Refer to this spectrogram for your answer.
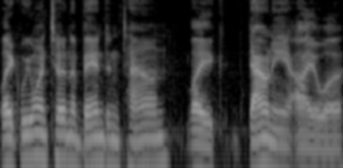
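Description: A man with an American accent speaks at a medium pitch with ordinary pitch variation in an unremarkable speaking voice, on a very clean recording with a silent background. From US Midwest/South (Toledo, Ohio and Louisville, Kentucky). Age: 20s. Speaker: door maker. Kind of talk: casual chat.

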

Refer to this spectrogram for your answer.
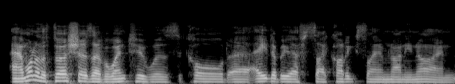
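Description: This man speaks at a medium pitch in an Australian accent, keeping his intonation fairly even. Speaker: professional wrestler and musician. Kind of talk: casual chat.

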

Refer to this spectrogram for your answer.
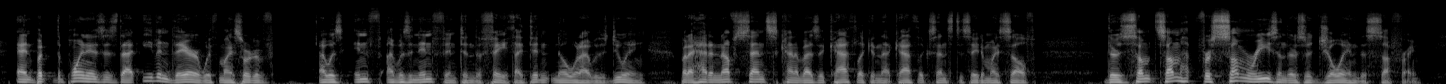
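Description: This man has a plain, everyday voice, fairly low in pitch. He talks at a fairly quick pace with lively intonation. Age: 30s. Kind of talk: interview. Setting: video call.

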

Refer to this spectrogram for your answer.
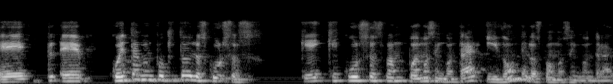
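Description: Using vocal fry and very wide pitch swings, a man talks at a moderate pace. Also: fairly high pitch for a man. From Mexico. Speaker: podcast host. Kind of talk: interview conversation.

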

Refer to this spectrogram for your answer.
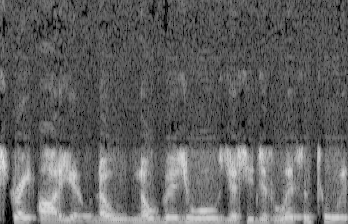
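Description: His voice is high. This man's pitch shifts in a normal way. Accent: Southern US. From North Carolina. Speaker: audio comedy producer. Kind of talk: casual chat.

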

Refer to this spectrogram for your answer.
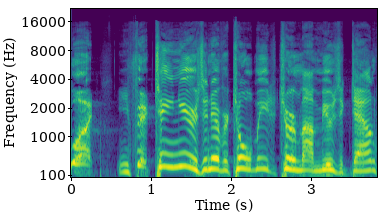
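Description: A man speaks in a put-on character voice. His pitch is extremely high for a man, and his pace is moderate. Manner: indignant, complaining.

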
